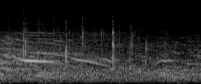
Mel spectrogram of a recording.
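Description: A player or spectator shouting across a football pitch: one long call that falls in pitch over about the first second, over faint background chatter.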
